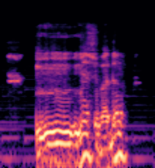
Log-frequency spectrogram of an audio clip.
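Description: A voice holding one long drawn-out vowel sound for about a second, over background music.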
